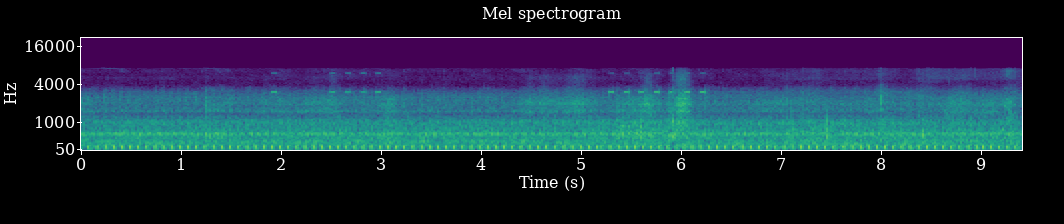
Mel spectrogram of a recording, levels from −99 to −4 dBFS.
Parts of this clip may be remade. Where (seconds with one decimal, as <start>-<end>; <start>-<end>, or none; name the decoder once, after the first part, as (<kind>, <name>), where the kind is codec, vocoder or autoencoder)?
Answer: none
